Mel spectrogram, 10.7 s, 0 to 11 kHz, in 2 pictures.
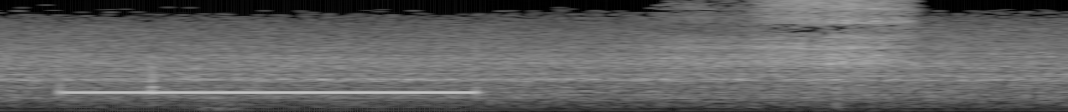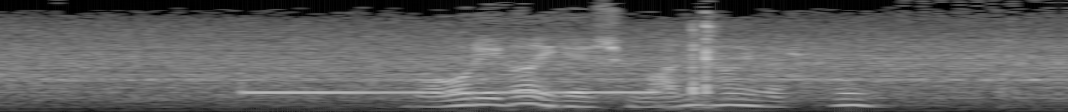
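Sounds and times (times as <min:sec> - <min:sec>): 
phone ringback tone of an unanswered call: 0:00.4 - 0:02.5, 0:06.6 - 0:07.6
speech: 0:07.8 - 0:10.1.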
